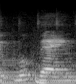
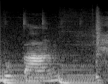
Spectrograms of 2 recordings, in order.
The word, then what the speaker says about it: mukbang: A lot of people say mukbang, but it's pronounced mukbang.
